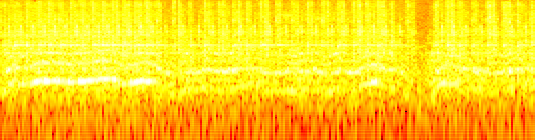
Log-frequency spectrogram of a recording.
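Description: A Handi Quilter longarm quilting machine with TruStitch regulation runs steadily, its stitching hum rising and falling in pitch as the quilting speed changes, close and clear with no talk.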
